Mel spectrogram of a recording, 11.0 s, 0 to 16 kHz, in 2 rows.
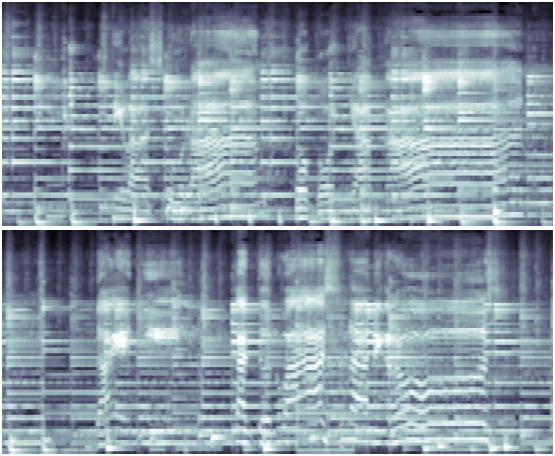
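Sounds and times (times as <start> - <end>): person singing: 0.0 - 5.6, 6.4 - 10.8
zither being plucked: 0.0 - 11.0.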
